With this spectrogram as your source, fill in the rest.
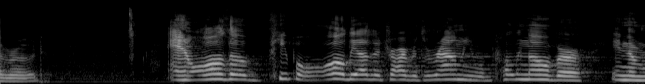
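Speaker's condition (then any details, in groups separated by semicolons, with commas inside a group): Cerebral palsy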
